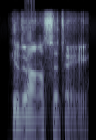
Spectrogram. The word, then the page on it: hideosity: British English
